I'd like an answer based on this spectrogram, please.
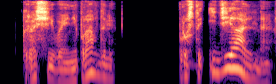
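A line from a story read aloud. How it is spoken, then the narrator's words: Whisper in ear. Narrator (Russian): шепнула мне на ухо Кейт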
